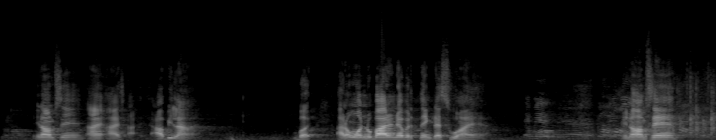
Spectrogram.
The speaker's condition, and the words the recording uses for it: None; typical speech.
